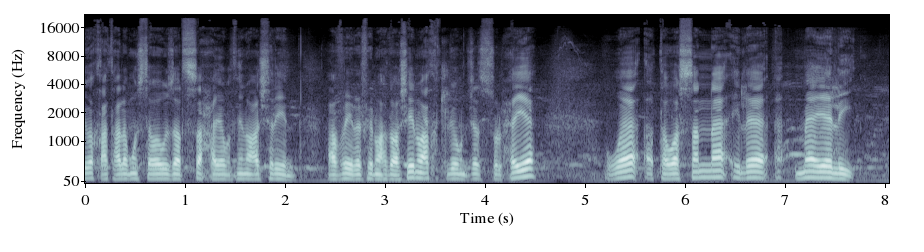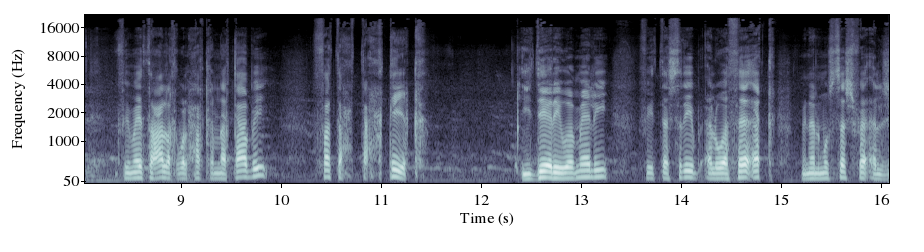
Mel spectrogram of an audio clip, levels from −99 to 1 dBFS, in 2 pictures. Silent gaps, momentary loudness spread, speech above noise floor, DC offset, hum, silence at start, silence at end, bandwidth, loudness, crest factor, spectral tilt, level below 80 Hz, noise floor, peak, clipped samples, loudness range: none; 13 LU; 29 dB; under 0.1%; none; 0 s; 0 s; over 20 kHz; -17 LUFS; 18 dB; -6 dB/octave; -54 dBFS; -46 dBFS; 0 dBFS; under 0.1%; 3 LU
